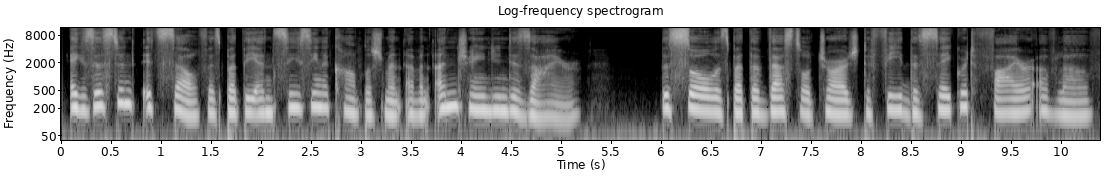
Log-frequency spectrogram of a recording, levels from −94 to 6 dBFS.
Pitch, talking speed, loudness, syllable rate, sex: 170 Hz, 145 wpm, -19 LUFS, 4.5 syllables/s, female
